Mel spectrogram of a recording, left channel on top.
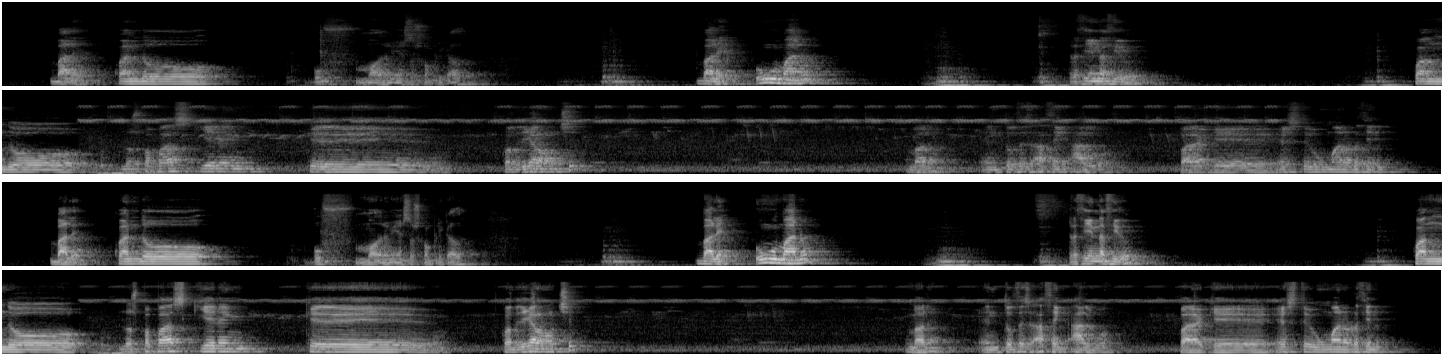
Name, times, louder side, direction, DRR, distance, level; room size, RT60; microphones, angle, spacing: voice 1, 0.5-0.8 1.1-2.0 3.1-4.6 6.9-7.3 7.5-8.1 10.7-11.3 14.1-15.2 15.6-16.8 17.4-18.9 19.4-20.1 23.4-23.8 24.2-25.5 26.2-28.2, right 5 dB, 85° right, 7 dB, 0.5 m, -23 dB
sound 1, 2.8-4.2 5.5-6.9 9.2-11.8 13.3-14.1 15.2-17.6, equal, 85° left, 1.2 m, -40 dB
sound 2, 15.1-27.2, left 3 dB, 35° left, 0.8 m, -41 dB
5.2 x 3.5 x 5.1 m, 0.77 s
head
